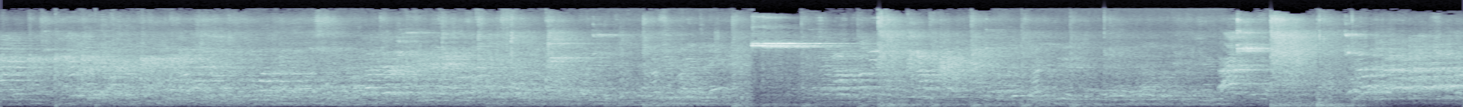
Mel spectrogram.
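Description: A volleyball thumps loudly as it is struck in a large echoing hall.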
